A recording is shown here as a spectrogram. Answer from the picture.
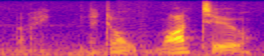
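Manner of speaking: frightened whispered refusal, stammering; terrified child whispering refusal; scared whisper. Acted. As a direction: whisper it, too scared to act.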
